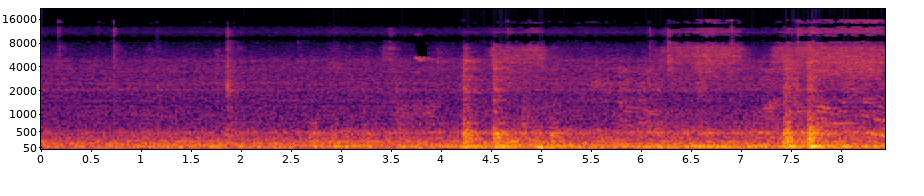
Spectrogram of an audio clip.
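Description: Inside the cabin of an E657 series electric limited express train pulling away from a station: a steady low running rumble that grows louder. A few sharp knocks come about halfway through and again near the end.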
